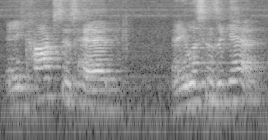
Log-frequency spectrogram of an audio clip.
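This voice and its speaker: Brief: male storyteller, slightly high voice, dramatic, acts out lines, distant mic in a roomy hall. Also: normal speed, a little hiss or hum. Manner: dramatic, acts out quoted lines with rising pitch and volume. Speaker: historical storyteller giving a talk. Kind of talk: live storytelling to an audience. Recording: echoey room, distant mic, faint ambience.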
